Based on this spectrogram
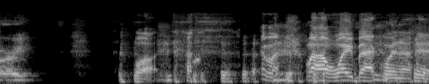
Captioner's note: laughs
